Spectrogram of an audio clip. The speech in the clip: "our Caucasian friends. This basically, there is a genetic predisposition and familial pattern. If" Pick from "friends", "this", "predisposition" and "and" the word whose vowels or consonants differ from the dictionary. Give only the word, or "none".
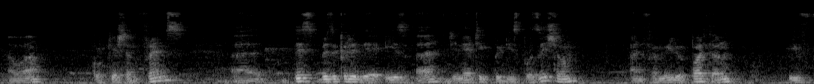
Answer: none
